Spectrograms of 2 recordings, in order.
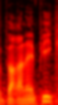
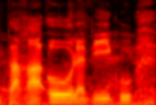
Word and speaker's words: paralympique: D'ailleurs, le mot paralympique, ils savent le prononcer. Nous, en France, on doit avoir encore quelques hérissons dans la bouche et on dit toujours les Jeux, alors c'est para-olympique et que souvent olympique.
